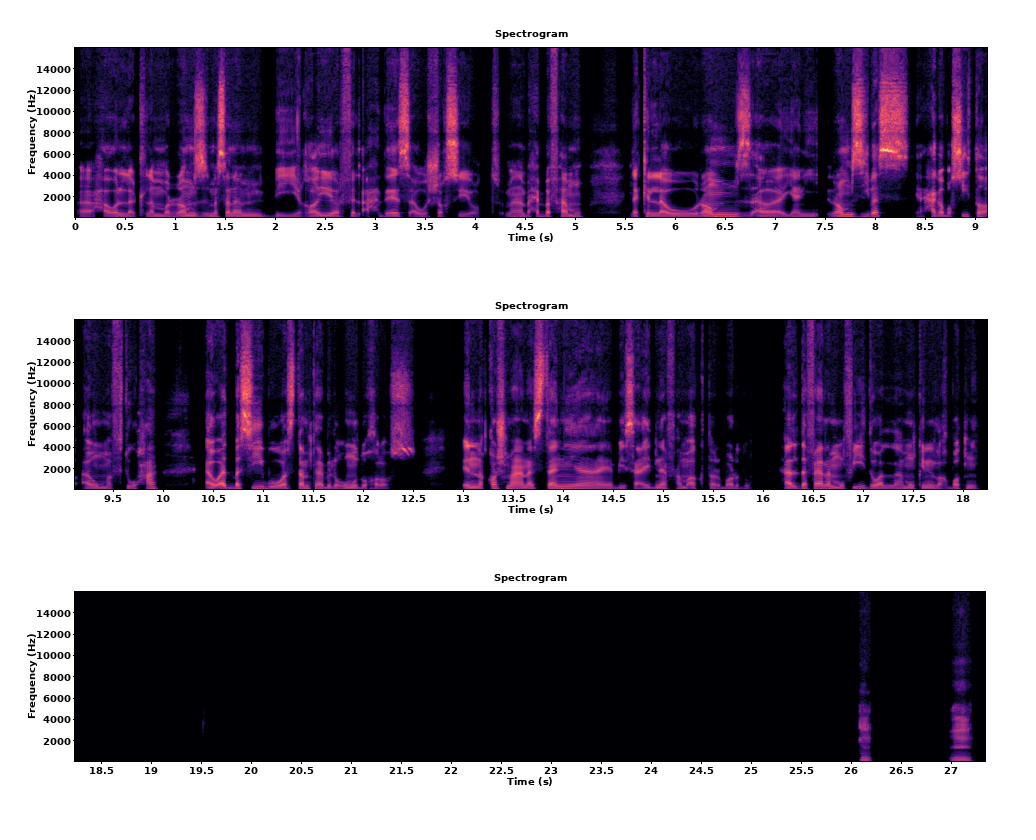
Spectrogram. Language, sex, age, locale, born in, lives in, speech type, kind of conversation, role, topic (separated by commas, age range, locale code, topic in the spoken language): Arabic, male, 20-24, ar-EG, Egypt, Egypt, read, expert-assistant, asker, لو بحب أقرا أدب من بلاد تانية بس ساعات بحس إني مش فاهم كل الرموز أو المعاني، ممكن أعمل إيه؟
